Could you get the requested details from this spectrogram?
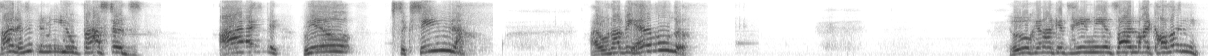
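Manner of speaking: high-pitched melodramatic villain protest; outraged shouting. Acted. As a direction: yell defiance while being dragged off. Dragged away, protesting loudly.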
